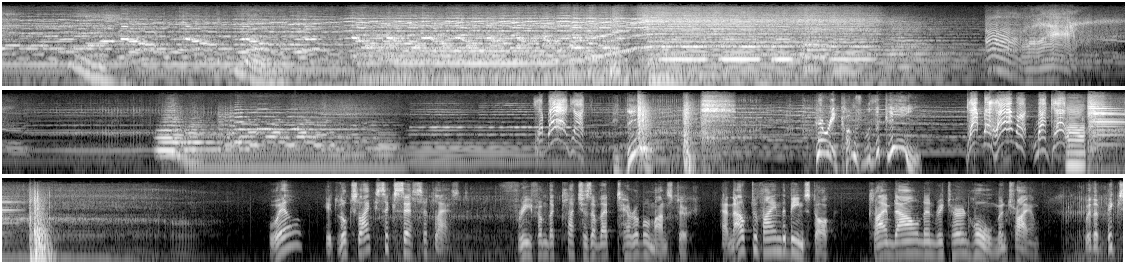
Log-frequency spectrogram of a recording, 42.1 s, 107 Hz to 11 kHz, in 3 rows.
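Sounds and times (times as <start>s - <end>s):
orchestral cartoon music: 0.0s - 12.4s, 16.0s - 28.3s
held musical note: 0.5s - 8.4s
cartoon duck squawking voice: 20.7s - 21.4s, 26.1s - 27.6s
cartoon thunk ringing: 27.5s - 28.8s.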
